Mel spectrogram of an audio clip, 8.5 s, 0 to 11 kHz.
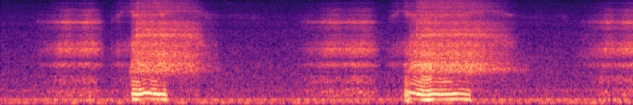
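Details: Woman snoring in real-time overnight sleep: two loud rough snores on breathing in, quieter breaths out between, about 16 breaths a minute; ordinary sleep snoring.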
